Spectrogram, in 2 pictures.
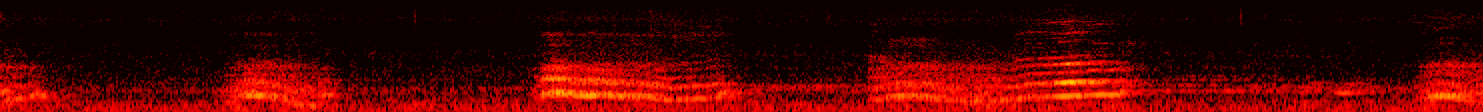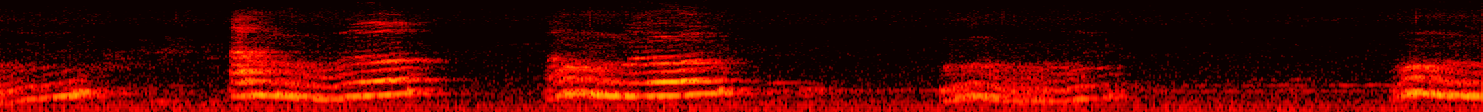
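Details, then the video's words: Female cat in heat meowing to a male outside, giving around nine long, bending, whiny yowls at intervals of one to two seconds over a faint steady background hum indoors. "Female cat in heat meowing, mate calling"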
